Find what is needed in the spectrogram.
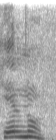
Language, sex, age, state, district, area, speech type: Nepali, female, 45-60, West Bengal, Kalimpong, rural, read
